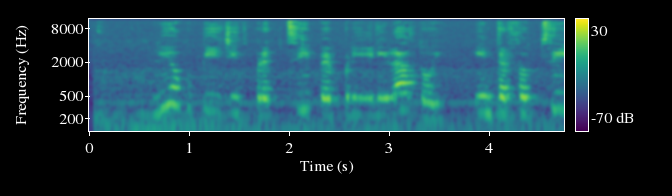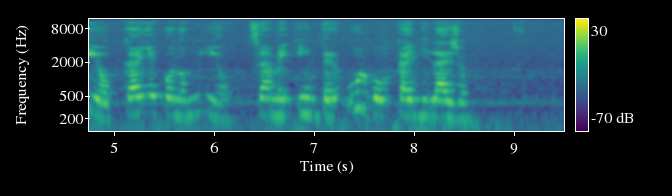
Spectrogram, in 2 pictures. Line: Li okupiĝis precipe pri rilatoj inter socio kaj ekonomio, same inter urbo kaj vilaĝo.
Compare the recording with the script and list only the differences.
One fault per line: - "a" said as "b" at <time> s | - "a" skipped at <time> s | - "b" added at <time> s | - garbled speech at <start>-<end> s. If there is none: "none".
none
